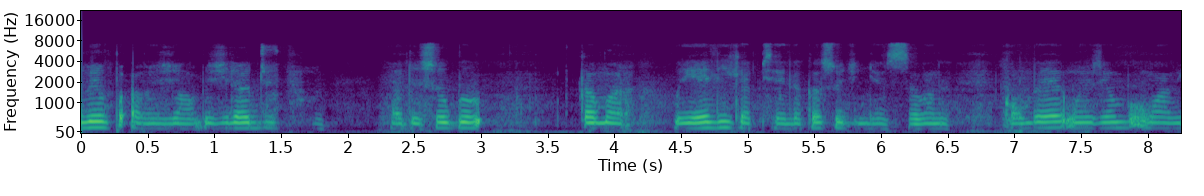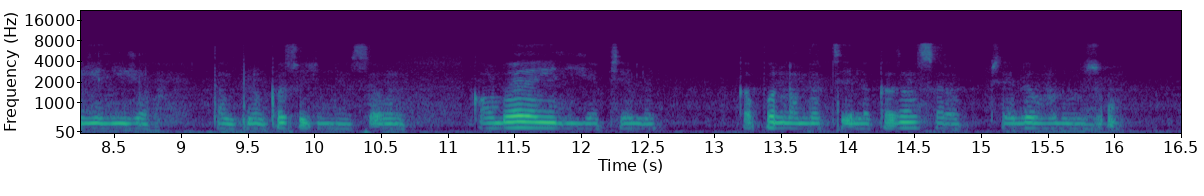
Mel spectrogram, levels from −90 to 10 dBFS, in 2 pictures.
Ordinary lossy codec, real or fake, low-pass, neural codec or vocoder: AAC, 48 kbps; fake; 7.2 kHz; vocoder, 44.1 kHz, 128 mel bands, Pupu-Vocoder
